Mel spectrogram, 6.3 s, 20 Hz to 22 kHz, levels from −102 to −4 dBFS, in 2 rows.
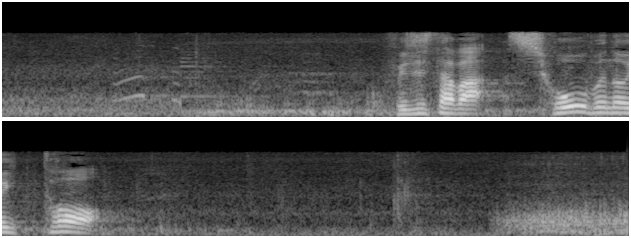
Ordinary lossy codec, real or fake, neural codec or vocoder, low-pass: none; real; none; 7.2 kHz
